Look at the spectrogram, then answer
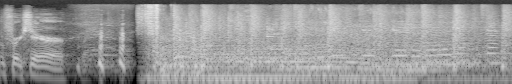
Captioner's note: laughs; military music; airplane engines roar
